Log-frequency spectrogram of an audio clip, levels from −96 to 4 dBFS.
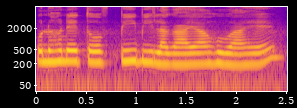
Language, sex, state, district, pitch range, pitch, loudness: Hindi, female, Arunachal Pradesh, Lower Dibang Valley, 200-235 Hz, 220 Hz, -13 LUFS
